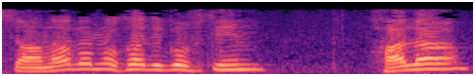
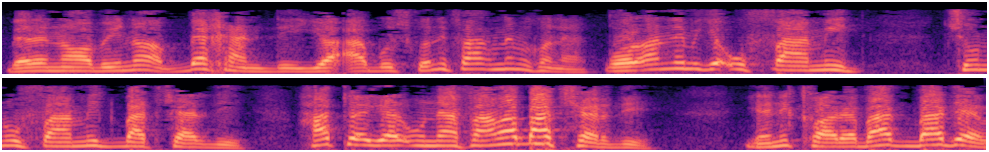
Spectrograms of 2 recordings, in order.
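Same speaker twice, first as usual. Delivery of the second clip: ordinary delivery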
